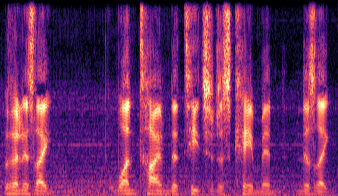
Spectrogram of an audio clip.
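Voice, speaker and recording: A man livestreamer chatting casually with viewers in a hesitant, halting way. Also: mid-range voice, steady tone. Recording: jazzy game music behind. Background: jazzy video game background music.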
